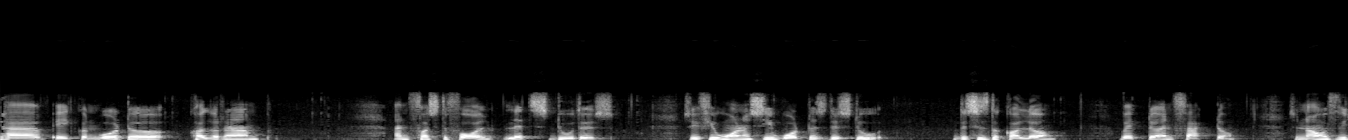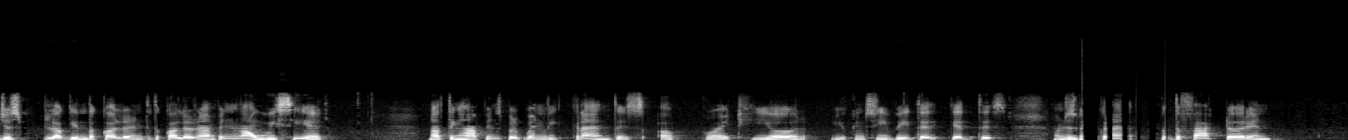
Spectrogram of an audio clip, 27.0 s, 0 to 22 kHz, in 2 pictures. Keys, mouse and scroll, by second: 1.9 shift+a, 6.5 click, 10.7 ctrl+shift+click, 11.5 ctrl+shift+click, 14.6 click, 15.4 ctrl+shift+click, 16.7 click, 18.4-21.7 drag, 23.8-25.5 drag.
